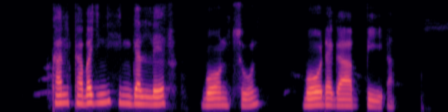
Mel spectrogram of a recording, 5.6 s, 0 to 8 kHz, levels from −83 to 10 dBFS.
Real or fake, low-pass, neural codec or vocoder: fake; 7.2 kHz; autoencoder, 48 kHz, 32 numbers a frame, DAC-VAE, trained on Japanese speech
